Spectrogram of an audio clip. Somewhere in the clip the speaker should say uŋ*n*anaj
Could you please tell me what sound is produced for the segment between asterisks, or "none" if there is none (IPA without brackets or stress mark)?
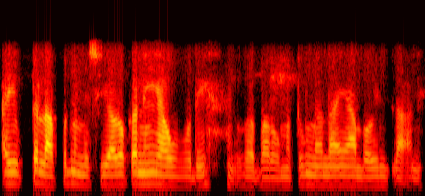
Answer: n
